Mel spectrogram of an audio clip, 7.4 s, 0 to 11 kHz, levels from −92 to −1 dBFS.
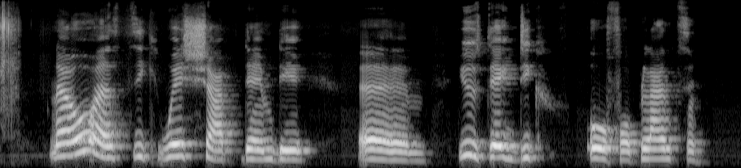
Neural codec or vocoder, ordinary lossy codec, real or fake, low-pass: none; none; real; none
